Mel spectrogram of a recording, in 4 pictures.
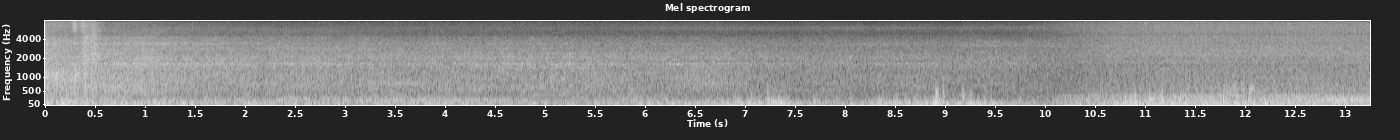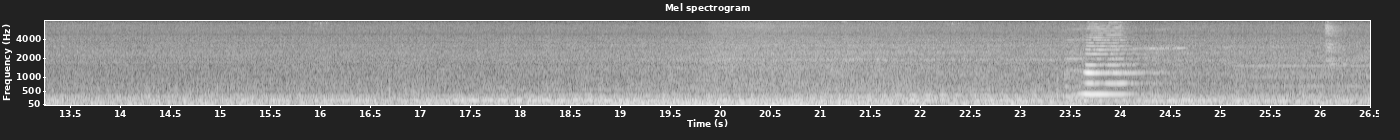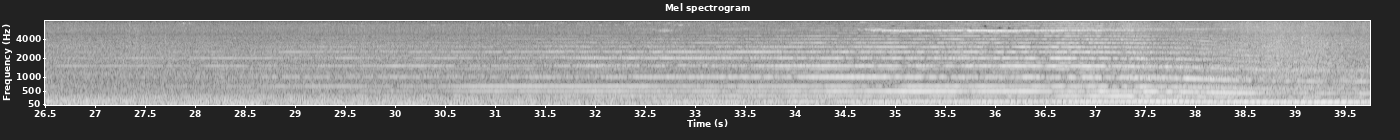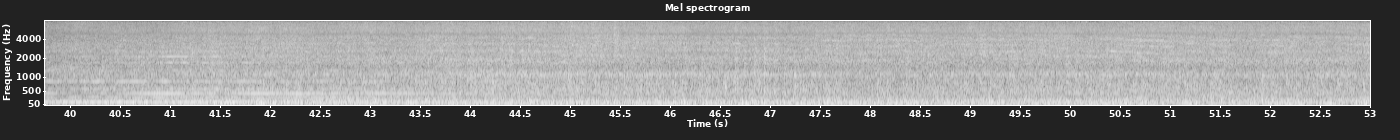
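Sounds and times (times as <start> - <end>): train coaches rumbling: 0.0 - 53.0
train horn: 23.4 - 44.7.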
